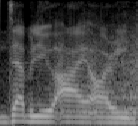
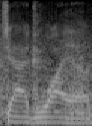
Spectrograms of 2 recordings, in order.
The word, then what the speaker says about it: Jaguar: Jaguar. So it's just Jagwire, Jaguar. Basically, yes. Okay, I got you. Absolutely amazing. As someone who's obviously British and obviously pronounces it very differently, it is interesting to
